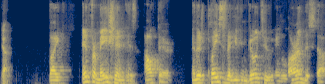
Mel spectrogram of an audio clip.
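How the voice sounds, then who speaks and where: A somewhat breathy man speaks at medium pitch with ordinary pitch variation. His pace is moderate, broken by long, frequent pauses. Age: 30s. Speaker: massage therapist and business owner. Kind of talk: casual chat.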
